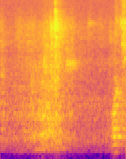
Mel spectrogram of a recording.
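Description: A kitchen drawer is opened to get another spoon, a brief wooden slide and rattle at close range, followed by a soft knock, quiet and short.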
